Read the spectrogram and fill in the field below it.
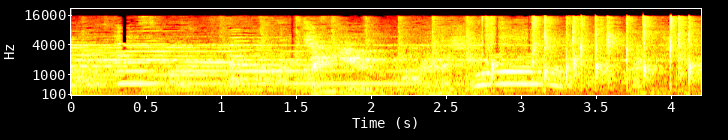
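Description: An elderly man sings into a microphone, heard through loudspeakers.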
